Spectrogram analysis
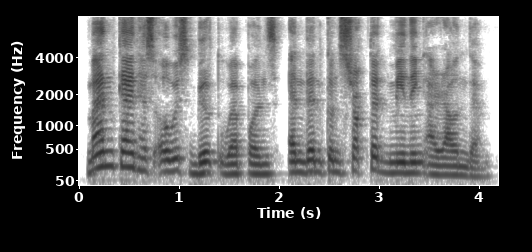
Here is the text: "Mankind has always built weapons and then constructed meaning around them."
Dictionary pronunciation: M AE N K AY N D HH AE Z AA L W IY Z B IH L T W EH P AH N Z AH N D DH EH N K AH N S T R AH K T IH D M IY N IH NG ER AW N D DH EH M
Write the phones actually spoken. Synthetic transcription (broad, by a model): M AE N K AY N D HH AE S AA L W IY S B IH L T W EH P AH N S AH N D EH N K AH N S T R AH K T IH D M IY N IH NG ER AW N D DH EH M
